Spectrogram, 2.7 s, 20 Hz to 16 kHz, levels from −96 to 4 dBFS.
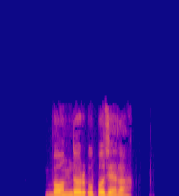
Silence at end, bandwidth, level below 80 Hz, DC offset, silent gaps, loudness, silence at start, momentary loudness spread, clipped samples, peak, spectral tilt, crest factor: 0.75 s; 7.6 kHz; -58 dBFS; under 0.1%; none; -18 LUFS; 0.7 s; 8 LU; under 0.1%; -2 dBFS; -7.5 dB/octave; 18 dB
